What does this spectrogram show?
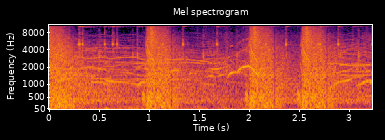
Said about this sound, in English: You shot holes in all the canoes.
